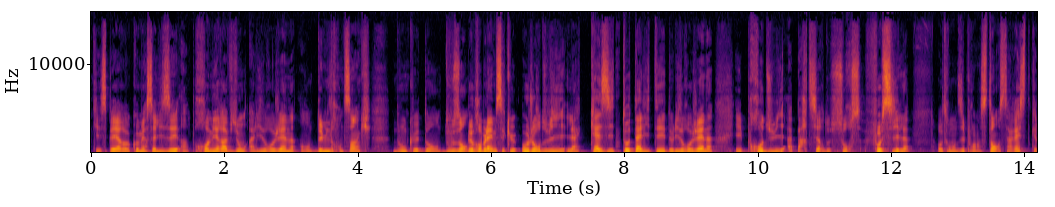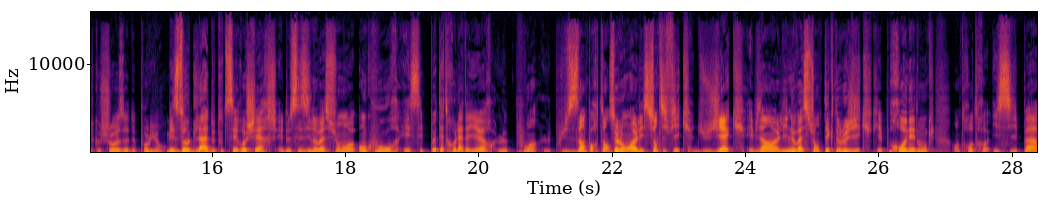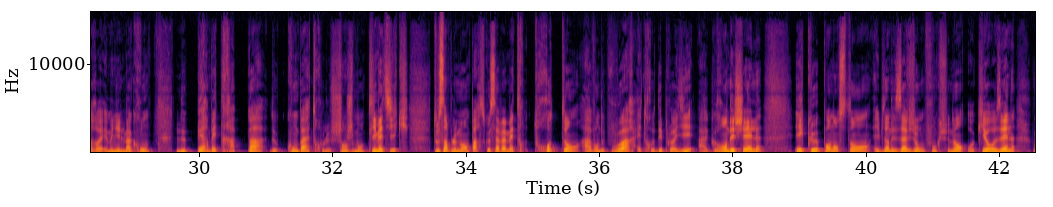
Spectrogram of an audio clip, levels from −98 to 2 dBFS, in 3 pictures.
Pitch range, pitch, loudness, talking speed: 115-155 Hz, 135 Hz, -28 LUFS, 170 wpm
